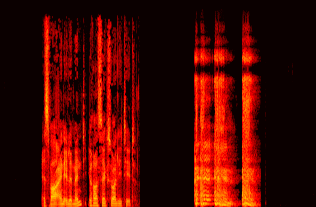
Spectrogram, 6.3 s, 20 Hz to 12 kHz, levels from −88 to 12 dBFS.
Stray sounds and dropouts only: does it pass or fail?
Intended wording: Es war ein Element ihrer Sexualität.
fail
